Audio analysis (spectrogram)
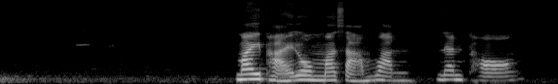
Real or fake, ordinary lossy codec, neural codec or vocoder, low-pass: fake; none; autoencoder, 48 kHz, 128 numbers a frame, DAC-VAE, trained on Japanese speech; 19.8 kHz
